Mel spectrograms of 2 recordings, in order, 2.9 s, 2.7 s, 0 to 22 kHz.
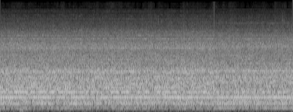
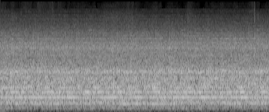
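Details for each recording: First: Monarch 16" Model K lathe turning long planer drive shaft, 0.025" depth cut: steady cutting then a low hum appears as workpiece picks up harmonics; steady rest too far away, deeper cuts avoided. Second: Monarch 16" Model K lathe turning a new planer drive shaft from recycled shafting, 0.025" cut (0.050" off diameter): steady even cutting hiss, no squeal or chatter; cutting cleanly.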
